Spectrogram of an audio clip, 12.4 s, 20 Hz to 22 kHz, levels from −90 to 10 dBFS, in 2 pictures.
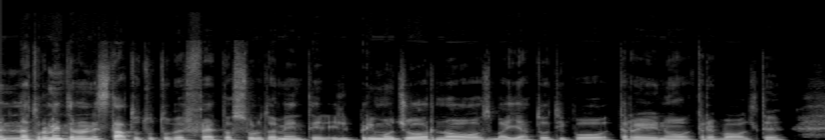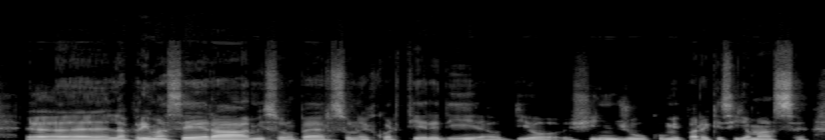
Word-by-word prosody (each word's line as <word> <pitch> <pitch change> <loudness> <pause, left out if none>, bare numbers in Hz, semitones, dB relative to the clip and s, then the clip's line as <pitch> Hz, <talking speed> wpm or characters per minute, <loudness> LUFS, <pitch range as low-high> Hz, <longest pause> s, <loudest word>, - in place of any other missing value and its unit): n 165 +1 +2
naturalmente 190 +2 +6
non 135 +1 +4
è - - +4
stato 125 -5 +4
tutto 120 0 -6
perfetto, 115 0 -1
assolutamente, 120 -1 -1
il 115 -1 -5
primo 135 +2 +3
giorno 150 +4 +2
ho 135 -6 +1
sbagliato, 115 -1 -3
tipo, 115 +1 -3
treno 115 0 -1
3 110 -1 -5
volte. 100 0 -6 0.5
Ehm, 105 +1 +2
la 115 +1 +1
prima 130 +3 +3
sera 145 +3 +5
mi 135 -1 -1
sono 120 -2 -5
perso 115 +1 -3
nel 110 -1 -7
quartiere 115 +1 -5
di 115 +2 -4
oddio, 105 0 -6
Shinjuku, 105 -2 -5
mi 100 -1 -3
pare 100 +1 -3
che 100 - -10
si 100 - -7
chiamasse, 100 -1 -2
115 Hz, 165 wpm, -25 LUFS, 105-125 Hz, 0.5 s, naturalmente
